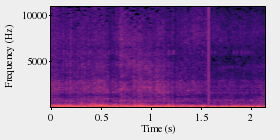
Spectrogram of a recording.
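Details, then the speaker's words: Hemi 265 six with a newly fitted Mirabito Performance head but no cam yet, on its first start after the head install, runs with a deep, steady, even low rumble and no knocks or misses as oil pressure comes up; normal first start. "I just want to see if the little bit of oil spurts out the top there, and there's no water or nothing in it, but to see if she runs."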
